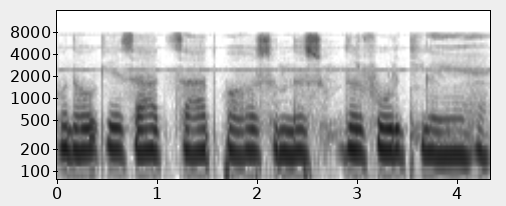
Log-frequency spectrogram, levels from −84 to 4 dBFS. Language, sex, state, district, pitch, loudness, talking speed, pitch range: Hindi, female, Jharkhand, Ranchi, 190 Hz, -14 LUFS, 140 wpm, 180-195 Hz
